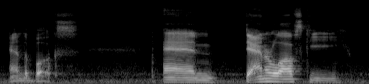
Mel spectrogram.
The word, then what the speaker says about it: Orlovsky: Dan Orlovsky, I think is how you say it. I don't Orlovsky. remember. Orlovsky, there you go.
